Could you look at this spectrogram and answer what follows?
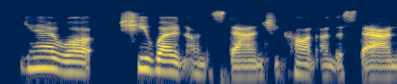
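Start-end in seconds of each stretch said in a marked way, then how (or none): none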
